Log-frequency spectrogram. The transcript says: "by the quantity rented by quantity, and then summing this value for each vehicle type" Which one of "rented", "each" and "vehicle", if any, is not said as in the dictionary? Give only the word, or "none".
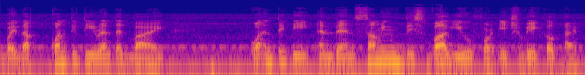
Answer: none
